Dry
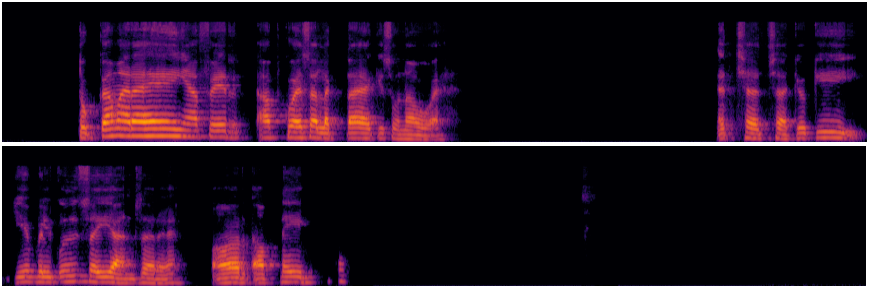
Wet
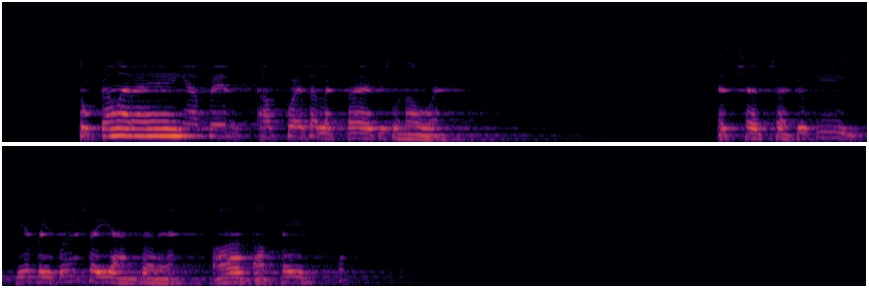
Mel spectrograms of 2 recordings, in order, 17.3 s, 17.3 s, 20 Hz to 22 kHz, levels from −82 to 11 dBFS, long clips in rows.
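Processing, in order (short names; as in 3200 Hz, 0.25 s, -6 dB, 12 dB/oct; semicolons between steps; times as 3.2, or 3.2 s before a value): limiter -9 dBFS, peak gain reduction 6 dB; octave resonator G#, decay 0.15 s; on a send: reverb RT60 2.1 s, pre-delay 5 ms, DRR 15.5 dB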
